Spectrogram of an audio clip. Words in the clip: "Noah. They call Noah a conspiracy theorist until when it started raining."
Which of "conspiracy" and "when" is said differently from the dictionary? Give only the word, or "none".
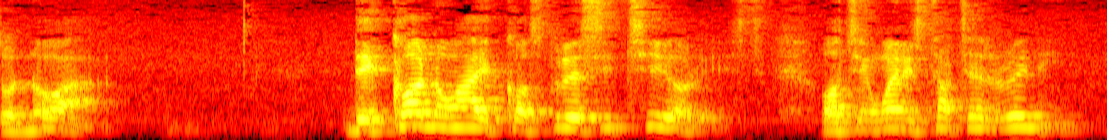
conspiracy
